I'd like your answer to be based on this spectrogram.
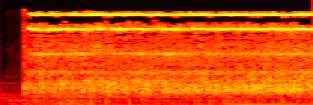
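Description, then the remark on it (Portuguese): An alarm clock rings loudly and continuously, a bright metallic clatter of rapid bell strikes starting abruptly and sustaining without pause. “Então agora vamos direto para o nosso despertador. Toca o despertador aí, gente.”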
